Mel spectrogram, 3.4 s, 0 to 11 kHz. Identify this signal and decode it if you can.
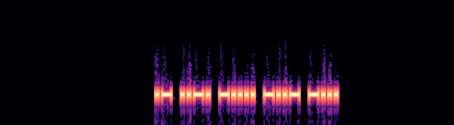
Morse code, heard as a keyed tone, about 52 wpm, 700 Hz. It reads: AF6XB
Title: USA Call Signs - 5 Characters - 4x Character Spacing - 50wpm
